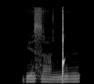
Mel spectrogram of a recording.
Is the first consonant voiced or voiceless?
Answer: voiced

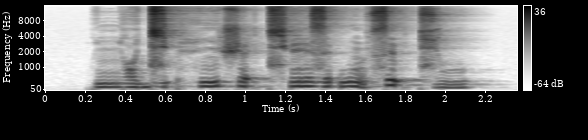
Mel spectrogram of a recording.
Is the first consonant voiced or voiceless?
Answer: voiced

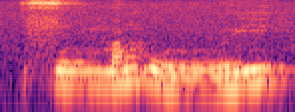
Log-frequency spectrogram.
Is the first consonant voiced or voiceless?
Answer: voiceless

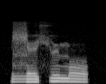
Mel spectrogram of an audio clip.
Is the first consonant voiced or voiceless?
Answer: voiced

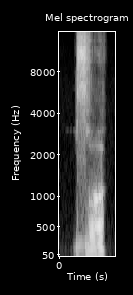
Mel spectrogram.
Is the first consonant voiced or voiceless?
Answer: voiced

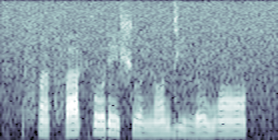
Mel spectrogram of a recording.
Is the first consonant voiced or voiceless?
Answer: voiceless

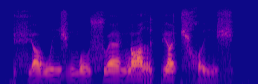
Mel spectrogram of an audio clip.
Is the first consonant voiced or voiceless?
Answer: voiceless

